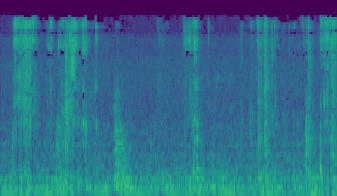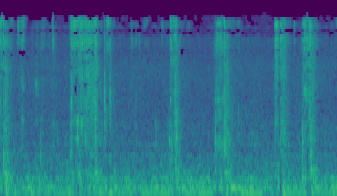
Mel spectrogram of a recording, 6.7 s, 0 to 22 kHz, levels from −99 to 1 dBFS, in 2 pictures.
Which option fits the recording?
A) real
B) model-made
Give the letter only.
A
